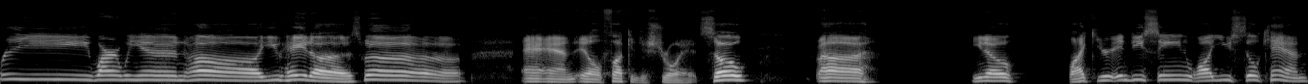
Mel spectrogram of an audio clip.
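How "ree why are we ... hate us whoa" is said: very drawn-out, slow, high screeching wail. Mocking people who will invade the indie scene: imitating undesirable screeching. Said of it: "fucking undesirable screeching".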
